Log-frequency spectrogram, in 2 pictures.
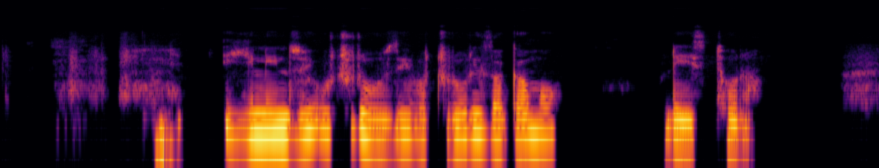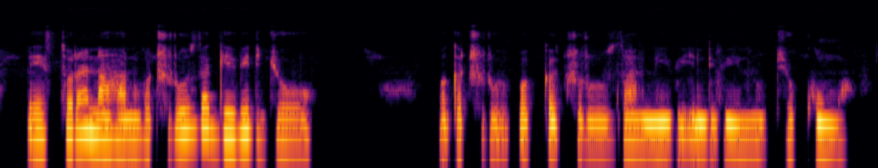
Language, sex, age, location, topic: Kinyarwanda, female, 25-35, Musanze, finance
